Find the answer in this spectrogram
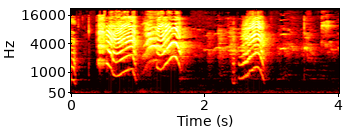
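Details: Talking parrot at home, said to say mummy, papa and radhe radhe: three loud, high, wavering speech-like phrases with strong harmonics, each bending down and up, separated by short pauses.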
